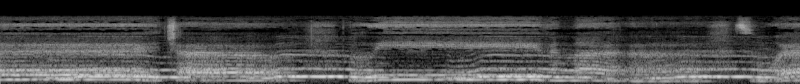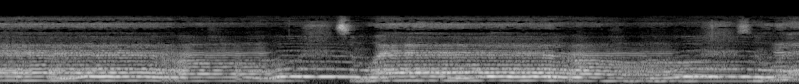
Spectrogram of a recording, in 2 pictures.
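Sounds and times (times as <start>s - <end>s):
vocals: 0.0s - 15.9s.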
